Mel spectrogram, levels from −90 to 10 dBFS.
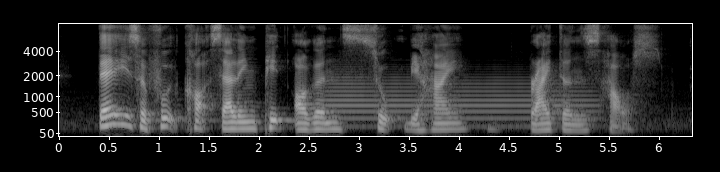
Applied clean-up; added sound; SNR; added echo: none; Brass instrument; 16 dB; none.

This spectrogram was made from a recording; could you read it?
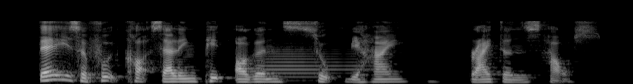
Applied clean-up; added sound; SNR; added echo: classical method spectral subtraction.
